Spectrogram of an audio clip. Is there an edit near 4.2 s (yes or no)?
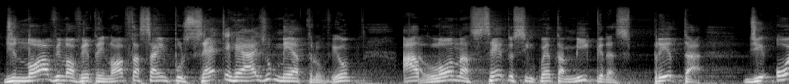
yes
